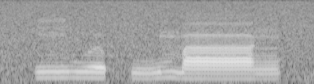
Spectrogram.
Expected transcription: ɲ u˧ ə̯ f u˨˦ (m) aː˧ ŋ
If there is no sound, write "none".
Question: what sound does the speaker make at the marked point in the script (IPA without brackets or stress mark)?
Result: m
